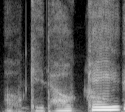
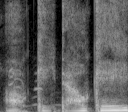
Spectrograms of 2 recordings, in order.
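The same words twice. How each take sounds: First: Said in the usual way. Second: Hushed, slow okie dokie; whisper. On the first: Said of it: "voiced take before whisper". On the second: Pretend. Laughing podcaster whispers okie dokie to cohost. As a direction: breathe it out in a whisper. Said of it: "whispered repeat".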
